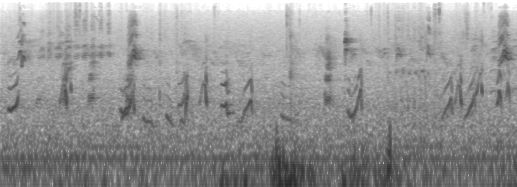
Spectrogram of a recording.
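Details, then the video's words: Gambel's quail giving irregular rising clucks and chips from several birds, with a low hum and a brief rumble midway. "Funny Sounds of the Gambels Quail"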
